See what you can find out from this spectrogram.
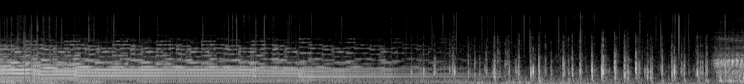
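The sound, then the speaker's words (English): Sustained music plays, then fades into a steady series of sharp hollow hoof clops from a horse being ridden at a walk at night, fairly loud, with no voices. “Maybe I shouldn't have been so quick about saying I could ride a horse.”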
